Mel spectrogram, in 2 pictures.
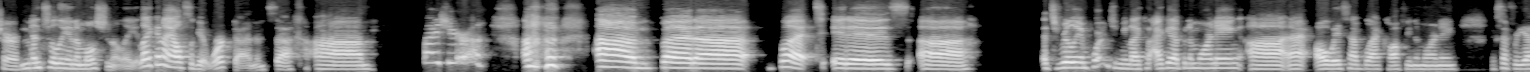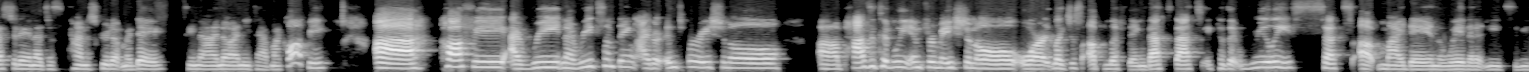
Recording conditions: video call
